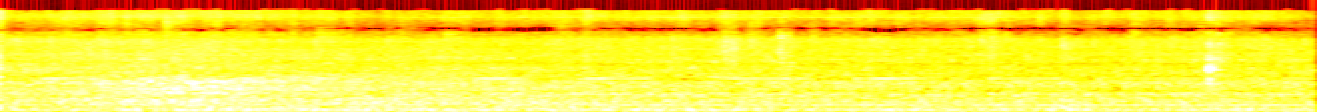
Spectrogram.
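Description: Steady low engine rumble of vehicles and heavy equipment at a street work site, with a faint beep repeating a little faster than once a second from about two seconds in.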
